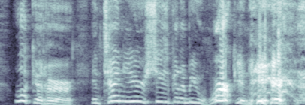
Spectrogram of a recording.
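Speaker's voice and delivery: high, loud, ranting shout. Telling of his gimmick at a strip club, the speaker is retelling own yelling. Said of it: "I'm yelling at the people".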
